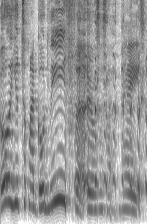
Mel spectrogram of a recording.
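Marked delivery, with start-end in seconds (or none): 0.0-1.5 loud, exaggerated, over-the-top put-on French accent. Retelling a scene, the speaker acts out a man accusing a woman of stealing, in a put-on French accent. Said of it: "the French accent really popped off then".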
